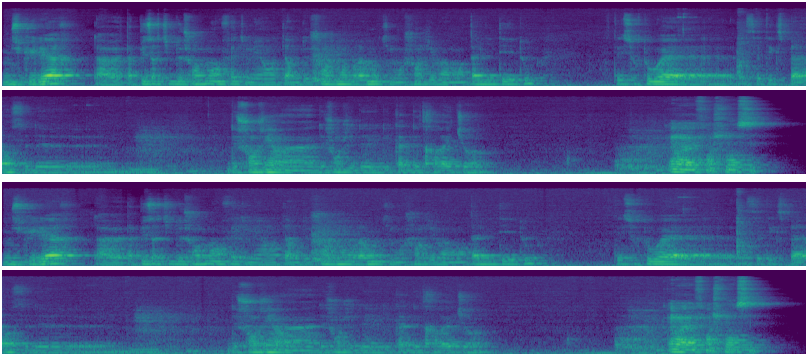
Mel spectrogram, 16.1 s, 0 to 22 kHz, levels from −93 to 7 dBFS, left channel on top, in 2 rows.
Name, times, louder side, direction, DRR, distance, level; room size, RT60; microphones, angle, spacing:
voice 1, 0.0-5.5 6.1-9.9 10.3-12.9, left 2 dB, 30° left, 0.3 m, -32 dB
voice 2, 14.2-15.5, right 1 dB, 75° right, 0.7 m, -30 dB
3.2 x 2.3 x 2.8 m
head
